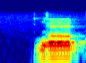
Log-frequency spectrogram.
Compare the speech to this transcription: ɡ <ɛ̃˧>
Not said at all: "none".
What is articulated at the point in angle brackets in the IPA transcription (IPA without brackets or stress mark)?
ɛ̃˧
